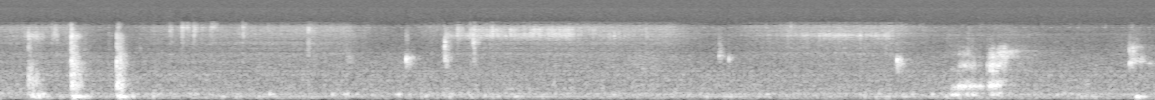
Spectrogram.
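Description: Two sharp clicks near the start, then a faint high hiss for a few seconds as a clone Avid Lyfe Able mechanical tube mod with a freshly wicked rebuildable deck is test-fired and a puff of vapour drawn and blown out.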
